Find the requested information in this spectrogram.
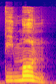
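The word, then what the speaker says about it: τιμῶν: Por eso la palabra es timón. Y entonamos y acentuamos la sílaba mon, ¿ya?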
